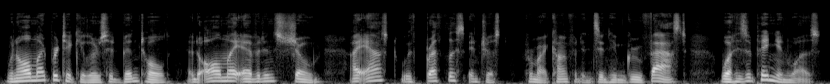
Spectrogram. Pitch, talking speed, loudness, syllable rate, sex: 125 Hz, 190 wpm, -19 LUFS, 5.9 syllables/s, female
